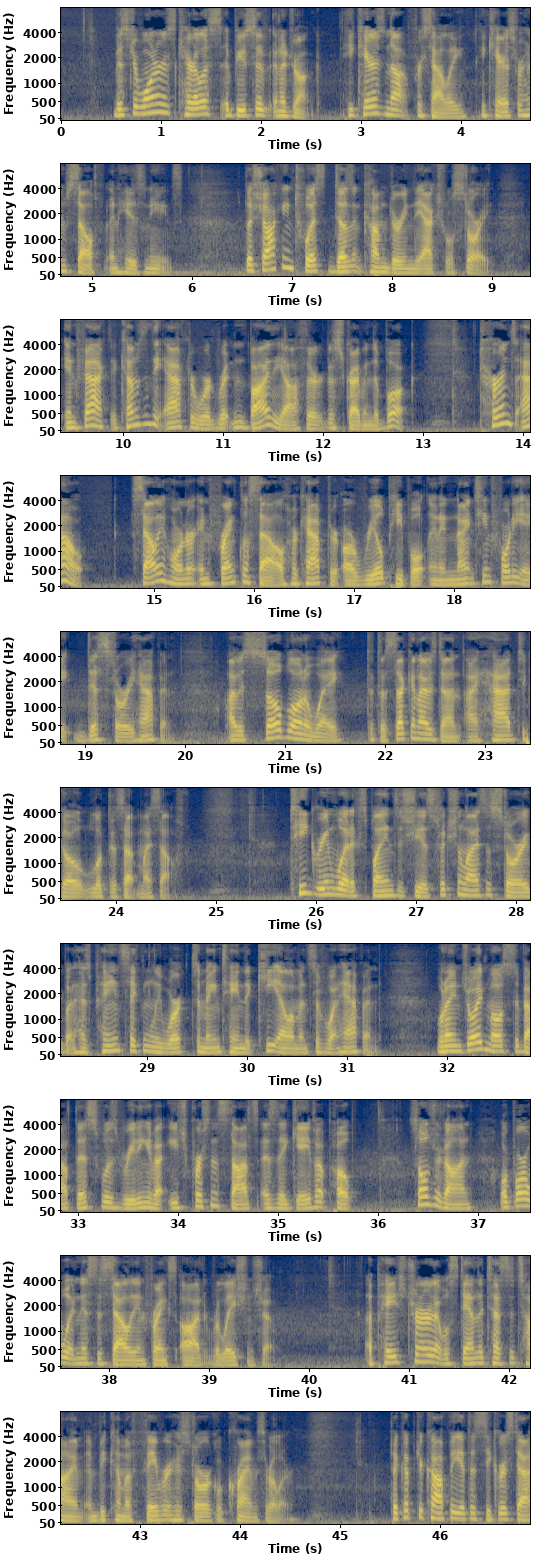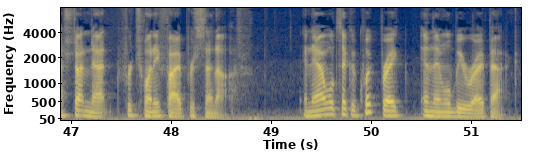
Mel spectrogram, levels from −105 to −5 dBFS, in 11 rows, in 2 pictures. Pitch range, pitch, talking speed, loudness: 105-145 Hz, 120 Hz, 200 wpm, -22 LUFS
